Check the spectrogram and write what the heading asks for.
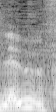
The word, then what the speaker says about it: l'œuf: The French word for egg is l'œuf. Oh. The pronunciation isn't too far from the English word love.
